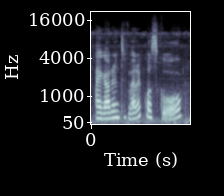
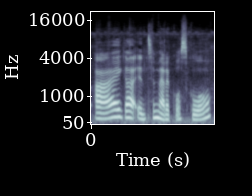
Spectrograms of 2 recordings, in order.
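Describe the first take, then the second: First: Teary, choked up. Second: Laughing with joy. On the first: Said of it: "I don't know why I'm crying". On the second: Laughing while revealing acceptance. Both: Real, not acted.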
